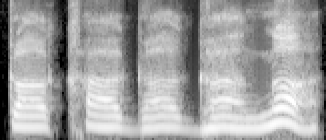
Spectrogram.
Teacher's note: you will see that the tongue doesn't move from that velar back position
